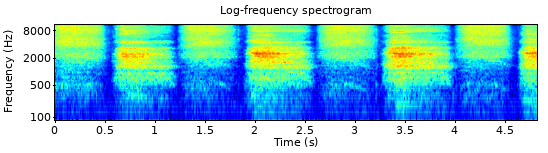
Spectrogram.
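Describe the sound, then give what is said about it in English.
Big, deep, rapid breaths from a breathing exercise, with forceful inhales and exhales alternating in an even, rhythmic cycle. Each breath is loud and airy, and there is no talking between them. “So big, deep breaths, right? And I can already feel I'm kind of heating up.”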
